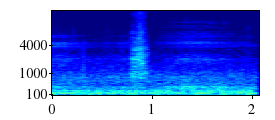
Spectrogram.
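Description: Hand sewing a small felt plush toy: one brief soft swish of thread or fabric about a second in, over very quiet room tone.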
